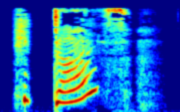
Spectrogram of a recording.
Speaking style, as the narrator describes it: she asked, her voice an octave higher

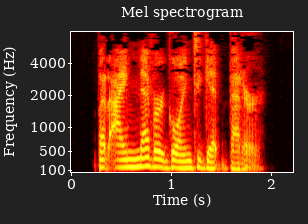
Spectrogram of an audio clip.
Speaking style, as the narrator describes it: I said bitterly

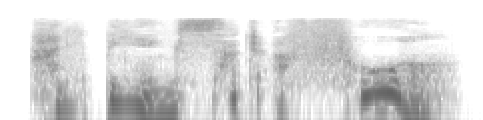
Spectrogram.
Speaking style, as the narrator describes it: Anastaria whispering

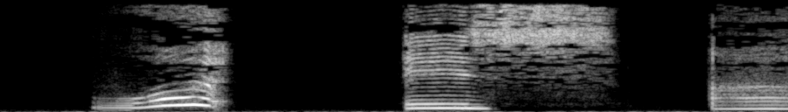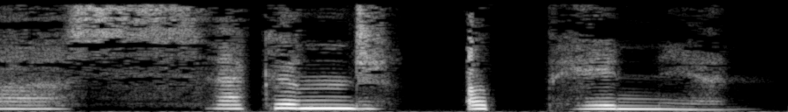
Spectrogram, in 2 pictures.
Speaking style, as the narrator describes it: She asked the question slowly, as if she were carefully choosing each word

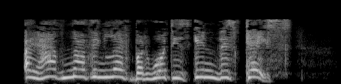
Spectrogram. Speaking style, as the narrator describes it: Anna screams, making him the subject of her undiluted rage

